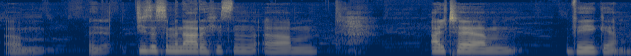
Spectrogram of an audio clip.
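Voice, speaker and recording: A woman interpreting a church testimony live, halting and searching for words with many fillers. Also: medium pitch, fairly even intonation, a little mellow.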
